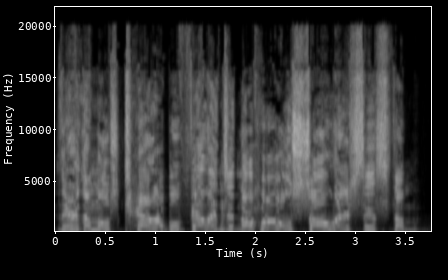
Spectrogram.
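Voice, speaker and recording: A woman's voice: very high-pitched, sing-song, normal speed, fairly bright tone, no echo, full character voice. An actor playing a naive, earnest young boy sidekick in a comedy audio drama. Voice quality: earnest, wide-eyed.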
